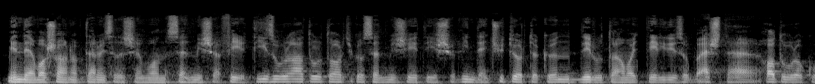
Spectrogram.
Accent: Alfalu, Harghita, Romania; Én születésileg egyébként Gyergyó alfalvi vagyok, Gyergyó medencének egy egyik legrégibb közösségehez tartozok, tőlem katolikus vidékről származom.

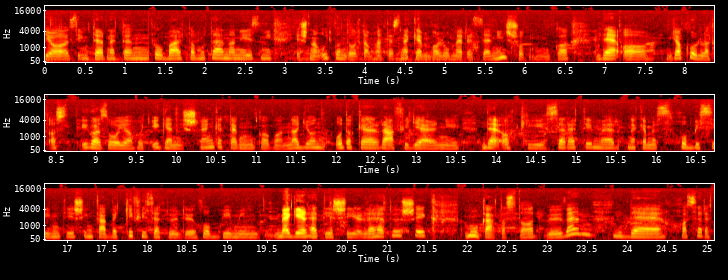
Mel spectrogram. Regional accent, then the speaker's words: Kisgalambfalva, Harghita, Romania; Kisgalambfalvárról jöttem, és levendula termelő vagyok.

